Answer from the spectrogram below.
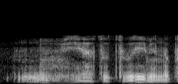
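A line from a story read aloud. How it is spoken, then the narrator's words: Muttering. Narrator (Russian): пробормотал Джей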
